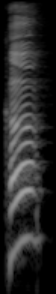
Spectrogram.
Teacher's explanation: ख स्पर्श व्यंजन है, कंठ है, अघोष है और महाप्राण है।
